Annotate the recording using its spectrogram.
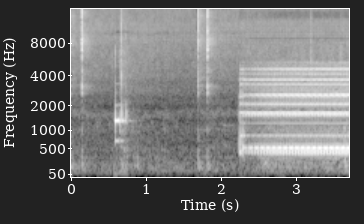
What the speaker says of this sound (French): Le téléphone sonne.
